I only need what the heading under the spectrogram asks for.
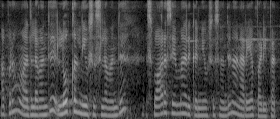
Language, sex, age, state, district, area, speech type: Tamil, female, 30-45, Tamil Nadu, Salem, urban, spontaneous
